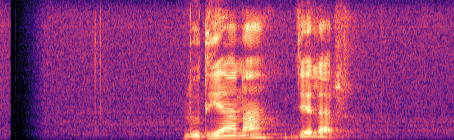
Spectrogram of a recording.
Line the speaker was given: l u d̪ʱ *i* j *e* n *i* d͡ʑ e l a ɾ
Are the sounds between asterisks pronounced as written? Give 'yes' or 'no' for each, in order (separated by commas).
yes, no, no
